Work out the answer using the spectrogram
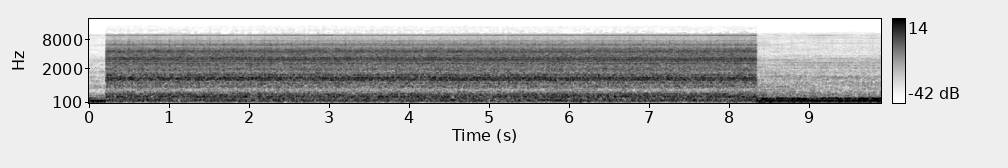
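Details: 2016 Mercedes Sprinter (2.1 L four-cylinder diesel) diesel-fired block heater: a steady high jet-like roar holds for about eight seconds, then drops to a low hum as it is switched off. The burner ran normally.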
